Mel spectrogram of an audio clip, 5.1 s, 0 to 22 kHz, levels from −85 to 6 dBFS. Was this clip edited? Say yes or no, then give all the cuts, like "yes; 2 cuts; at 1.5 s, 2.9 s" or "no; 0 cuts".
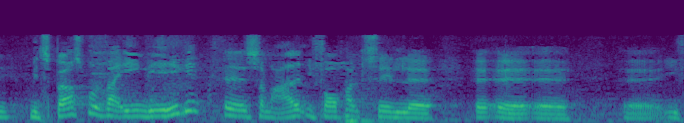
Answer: no; 0 cuts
